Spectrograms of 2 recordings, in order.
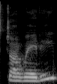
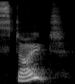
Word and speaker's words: Stoete: And as you can see, they're explaining that her surname, she's Dutch. Her surname is pronounced Stote, not Stoetti.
